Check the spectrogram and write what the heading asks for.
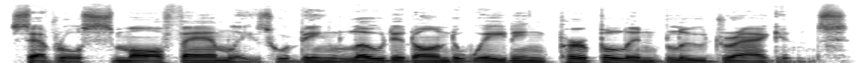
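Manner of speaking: ordinary delivery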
